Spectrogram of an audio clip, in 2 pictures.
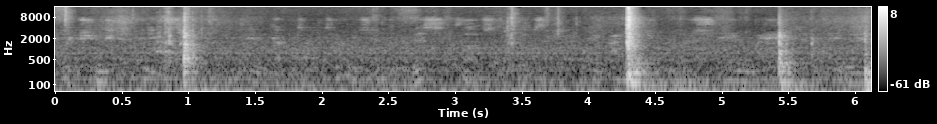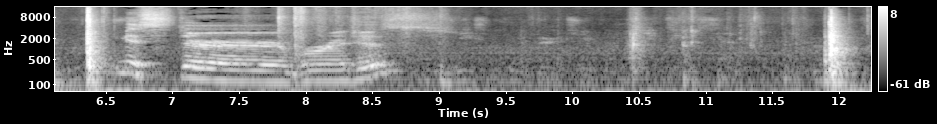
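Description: Plastic card cases click and tap as they are handled.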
